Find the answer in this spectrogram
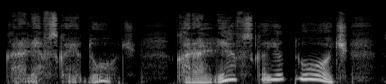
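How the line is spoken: Whispering prisoners. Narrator (Russian): зашептали пленники Тандерделя

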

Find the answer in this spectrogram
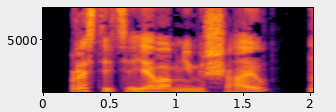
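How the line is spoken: Mocking inquiry. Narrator (Russian): насмешливо поинтересовался мастер Декван

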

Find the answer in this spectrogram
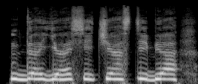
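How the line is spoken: Shrill squeal. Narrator (Russian): взвизгнула Наташа

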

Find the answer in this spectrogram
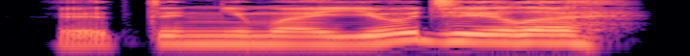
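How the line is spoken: Muttering. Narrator (Russian): пробормотал я

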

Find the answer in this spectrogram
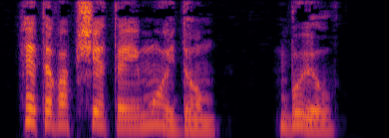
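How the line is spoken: Grumbling. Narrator (Russian): проворчала я

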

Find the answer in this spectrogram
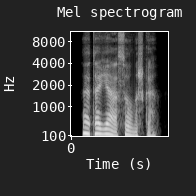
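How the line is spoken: Tired mother confirming. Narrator (Russian): устало подтвердила родительница

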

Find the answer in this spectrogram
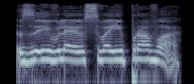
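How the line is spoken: Mocking reply. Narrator (Russian): насмешливо отозвался брюнет

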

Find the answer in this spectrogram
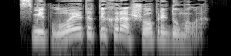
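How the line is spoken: Suddenly angry remark. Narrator (Russian): Неожиданно зло заметил он

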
